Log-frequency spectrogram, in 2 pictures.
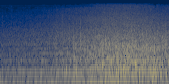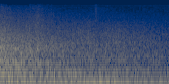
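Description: A car drives past on a road, its engine and tyres swelling and then fading.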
